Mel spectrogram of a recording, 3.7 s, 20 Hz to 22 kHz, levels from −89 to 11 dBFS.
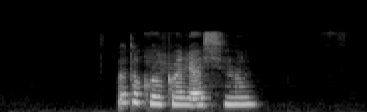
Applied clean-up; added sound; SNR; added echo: neural mask model DeepFilterNet 3.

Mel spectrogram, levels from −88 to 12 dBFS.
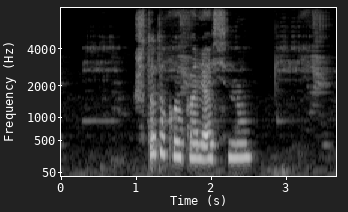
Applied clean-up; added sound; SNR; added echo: classical method WPE with log-MMSE.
